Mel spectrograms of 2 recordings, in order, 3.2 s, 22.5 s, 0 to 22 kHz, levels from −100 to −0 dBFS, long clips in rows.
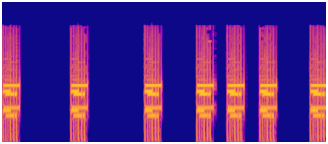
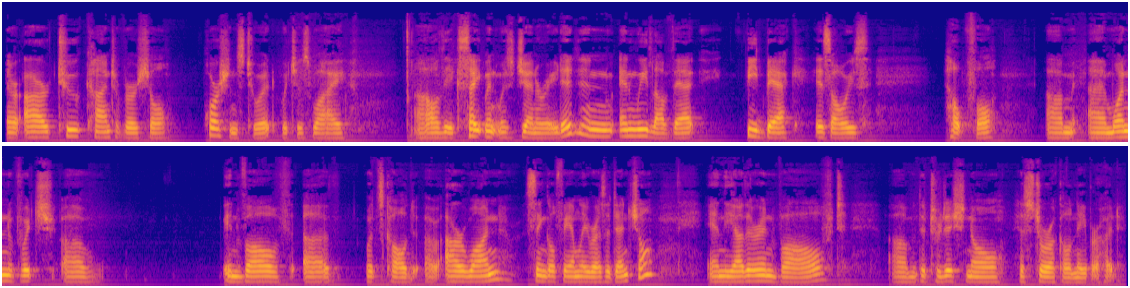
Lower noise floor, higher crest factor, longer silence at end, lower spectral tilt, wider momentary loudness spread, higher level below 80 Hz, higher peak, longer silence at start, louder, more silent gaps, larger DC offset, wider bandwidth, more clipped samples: first, under -90 dBFS vs -71 dBFS; about the same, 14 dB vs 18 dB; about the same, 0 s vs 0.05 s; second, -1.5 dB/octave vs -4 dB/octave; second, 8 LU vs 11 LU; first, -50 dBFS vs -56 dBFS; first, 0 dBFS vs -4 dBFS; about the same, 0 s vs 0.05 s; first, -12 LUFS vs -23 LUFS; first, 0.19-0.67 s, 0.87-1.41 s, 1.61-1.93 s, 2.15-2.23 s, 2.45-2.56 s, 2.76-3.07 s vs none; neither; second, 11.5 kHz vs 15.5 kHz; neither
